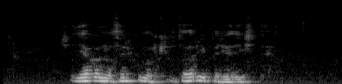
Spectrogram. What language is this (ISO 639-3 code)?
spa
